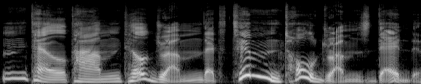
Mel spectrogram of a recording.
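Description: Speaking at a very slow pace, a man uses a put-on character voice.

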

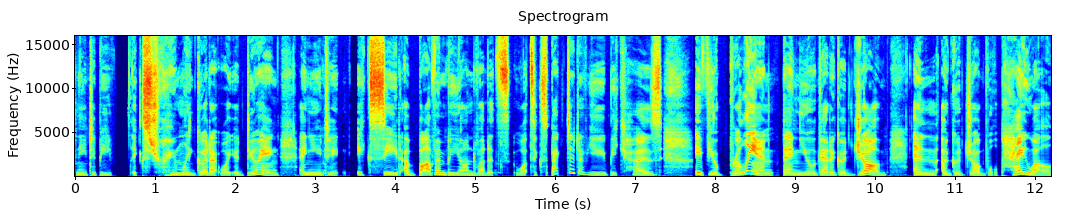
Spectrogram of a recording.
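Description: A woman with an Australian accent, medium in pitch, at a moderate pace, in a dry, close sound with no echo. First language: Cantonese. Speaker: podcast host. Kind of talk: solo monologue podcast, personal storytelling.

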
